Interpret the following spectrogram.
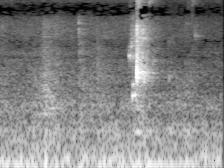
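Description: Bath water moving faintly in a tub, with one short water plink about one and a half seconds in.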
